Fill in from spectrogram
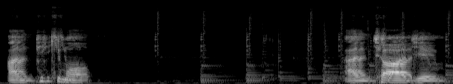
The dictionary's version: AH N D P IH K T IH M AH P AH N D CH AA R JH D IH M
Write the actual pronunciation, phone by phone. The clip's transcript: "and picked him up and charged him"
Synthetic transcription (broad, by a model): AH N P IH K IH M AH P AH N CH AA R JH IH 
